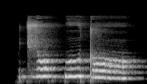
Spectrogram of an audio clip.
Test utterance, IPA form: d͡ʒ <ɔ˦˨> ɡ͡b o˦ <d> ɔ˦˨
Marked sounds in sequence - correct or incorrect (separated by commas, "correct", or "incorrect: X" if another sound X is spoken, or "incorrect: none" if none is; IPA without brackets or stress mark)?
incorrect: ɔ˦, correct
